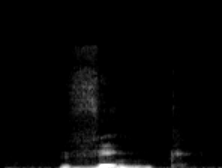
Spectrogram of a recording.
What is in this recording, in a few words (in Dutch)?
"vink", Dutch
